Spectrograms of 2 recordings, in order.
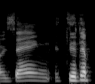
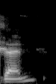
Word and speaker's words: Zen: And it was like, oh, Zhang. Am I pronouncing your name right? Zhang? Is it right? It's Zen. Zen? Yep, Oh, you're close.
